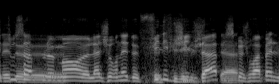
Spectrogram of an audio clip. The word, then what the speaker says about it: Gildas: la journée de philippe gildas parce que je vous rappelle le s ne se prononce pas assez gildan t.gil d'art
